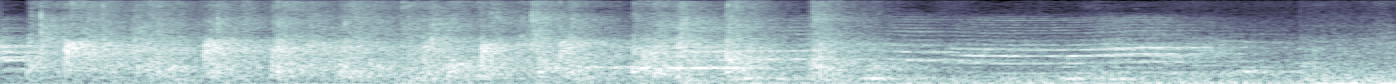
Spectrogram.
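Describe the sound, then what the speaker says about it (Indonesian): A classroom of children claps for a fellow student, giving a brisk scattered patter of hand claps with some young voices mixed in, fading into room noise. "Kasih tepuk tangan untuk teman kita Sandia."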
